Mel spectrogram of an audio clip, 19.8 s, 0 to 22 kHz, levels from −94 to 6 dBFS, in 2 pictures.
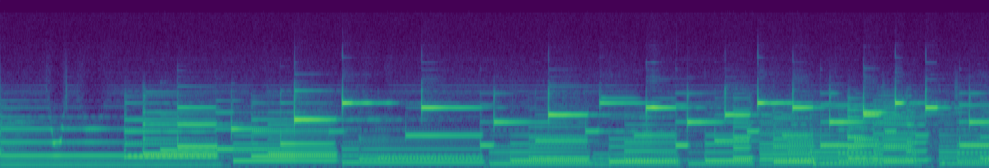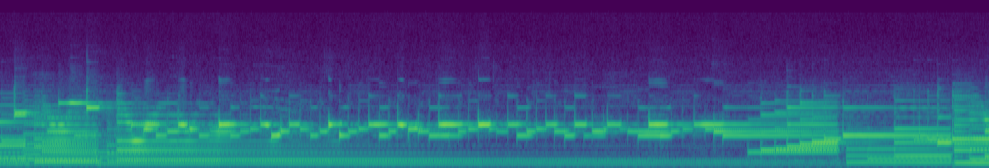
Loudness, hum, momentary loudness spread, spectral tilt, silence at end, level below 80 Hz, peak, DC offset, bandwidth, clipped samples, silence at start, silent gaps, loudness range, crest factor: -24 LUFS; none; 8 LU; -9 dB/octave; 0 s; -60 dBFS; -8 dBFS; under 0.1%; 7.8 kHz; under 0.1%; 0 s; none; 2 LU; 16 dB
